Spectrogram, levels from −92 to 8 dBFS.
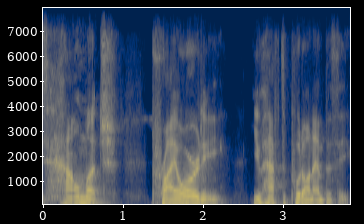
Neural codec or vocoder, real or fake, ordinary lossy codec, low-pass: none; real; Opus, 24 kbps; 7.2 kHz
